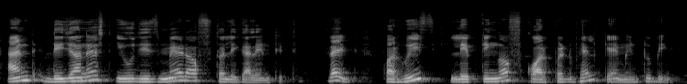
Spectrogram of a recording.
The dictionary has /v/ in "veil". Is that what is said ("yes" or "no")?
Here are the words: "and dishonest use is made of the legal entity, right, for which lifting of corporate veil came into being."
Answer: no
